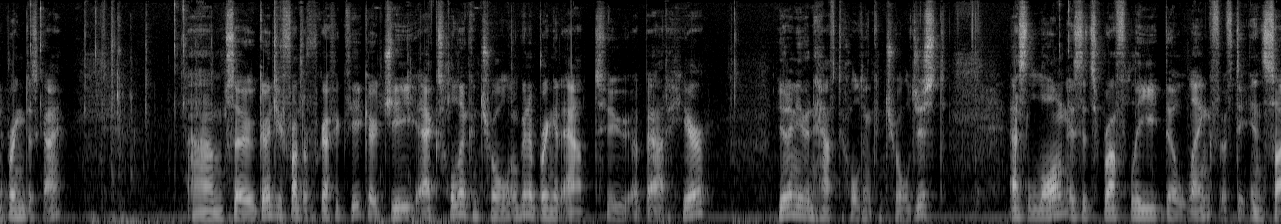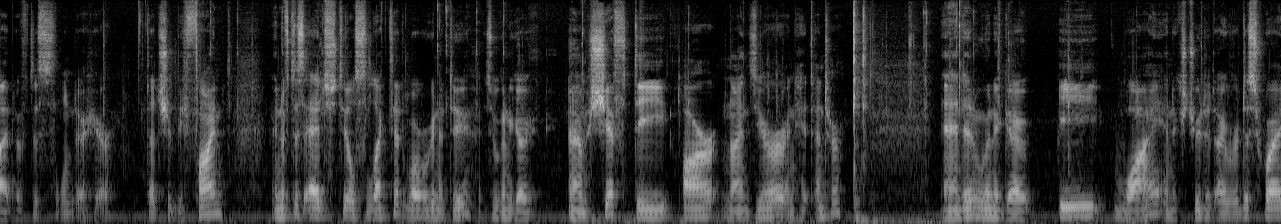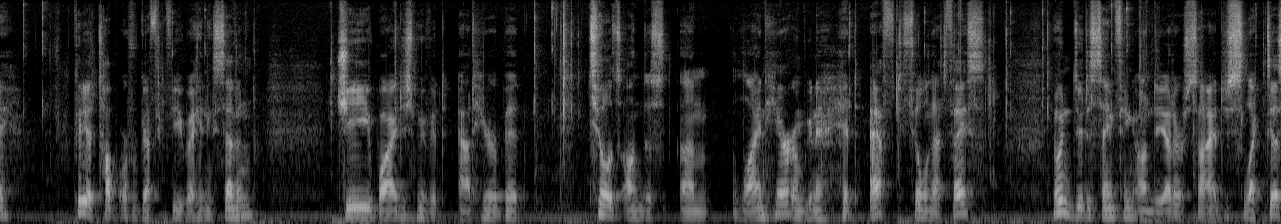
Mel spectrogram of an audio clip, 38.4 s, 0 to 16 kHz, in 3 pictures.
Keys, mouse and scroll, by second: 1.0-10.7 shift+middle drag, 1.2 z, 3.1-3.7 scroll up 2, 3.7 g, 10.7-13.9 drag, 13.9-14.9 scroll down 2, 14.9-21.5 shift+middle drag, 15.3 scroll up 2, 16.8 z, 17.9-19.1 scroll up 2, 19.1 shift+d, 21.5 Return, 22.1 middle click, 22.6 shift+middle click, 23.5 e, 26.0 click, 26.6 KP_7, 27.4-31.2 shift+middle drag, 27.7-28.5 scroll up 2, 28.5-29.0 scroll down 2, 29.0 g, 31.2 shift+click, 34.1 scroll down 2, 34.2-36.7 middle drag, 34.6 f, 35.3 scroll up 1, 35.4 alt+a, 36.7 alt+shift+click, 37.6 KP_7.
